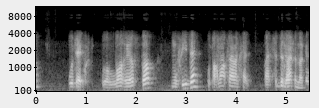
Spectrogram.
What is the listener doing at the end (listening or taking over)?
taking over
